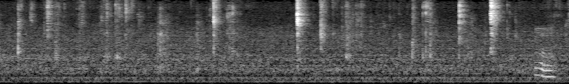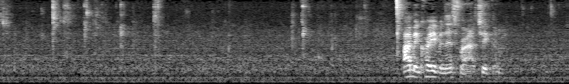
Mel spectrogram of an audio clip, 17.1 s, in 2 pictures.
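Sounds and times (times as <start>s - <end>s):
chewing crispy chicken crunches: 0.0s - 12.2s
low steady hum: 0.0s - 17.0s.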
